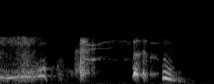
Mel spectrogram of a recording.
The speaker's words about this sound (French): Pardon, j'ai une petite toux.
